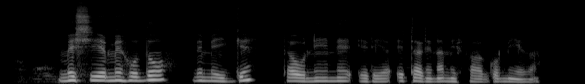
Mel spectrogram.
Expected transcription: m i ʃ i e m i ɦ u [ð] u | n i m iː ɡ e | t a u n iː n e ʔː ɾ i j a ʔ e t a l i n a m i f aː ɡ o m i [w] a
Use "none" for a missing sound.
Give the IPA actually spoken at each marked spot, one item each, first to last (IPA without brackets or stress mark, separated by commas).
ð, ɣ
